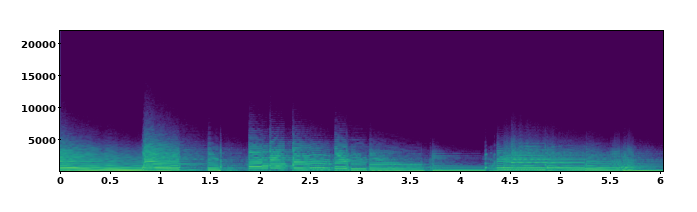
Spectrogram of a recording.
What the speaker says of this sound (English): we start here with an amp sound that's breaking up a little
